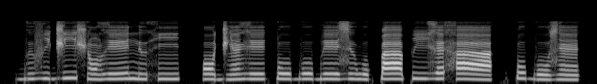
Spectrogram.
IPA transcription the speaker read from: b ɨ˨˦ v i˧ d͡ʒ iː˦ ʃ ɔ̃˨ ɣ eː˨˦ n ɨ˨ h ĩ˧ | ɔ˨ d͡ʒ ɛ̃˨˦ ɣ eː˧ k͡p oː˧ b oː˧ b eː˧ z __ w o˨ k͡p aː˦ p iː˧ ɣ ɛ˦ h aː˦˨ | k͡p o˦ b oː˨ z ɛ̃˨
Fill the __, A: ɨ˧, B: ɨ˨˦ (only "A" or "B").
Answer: A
